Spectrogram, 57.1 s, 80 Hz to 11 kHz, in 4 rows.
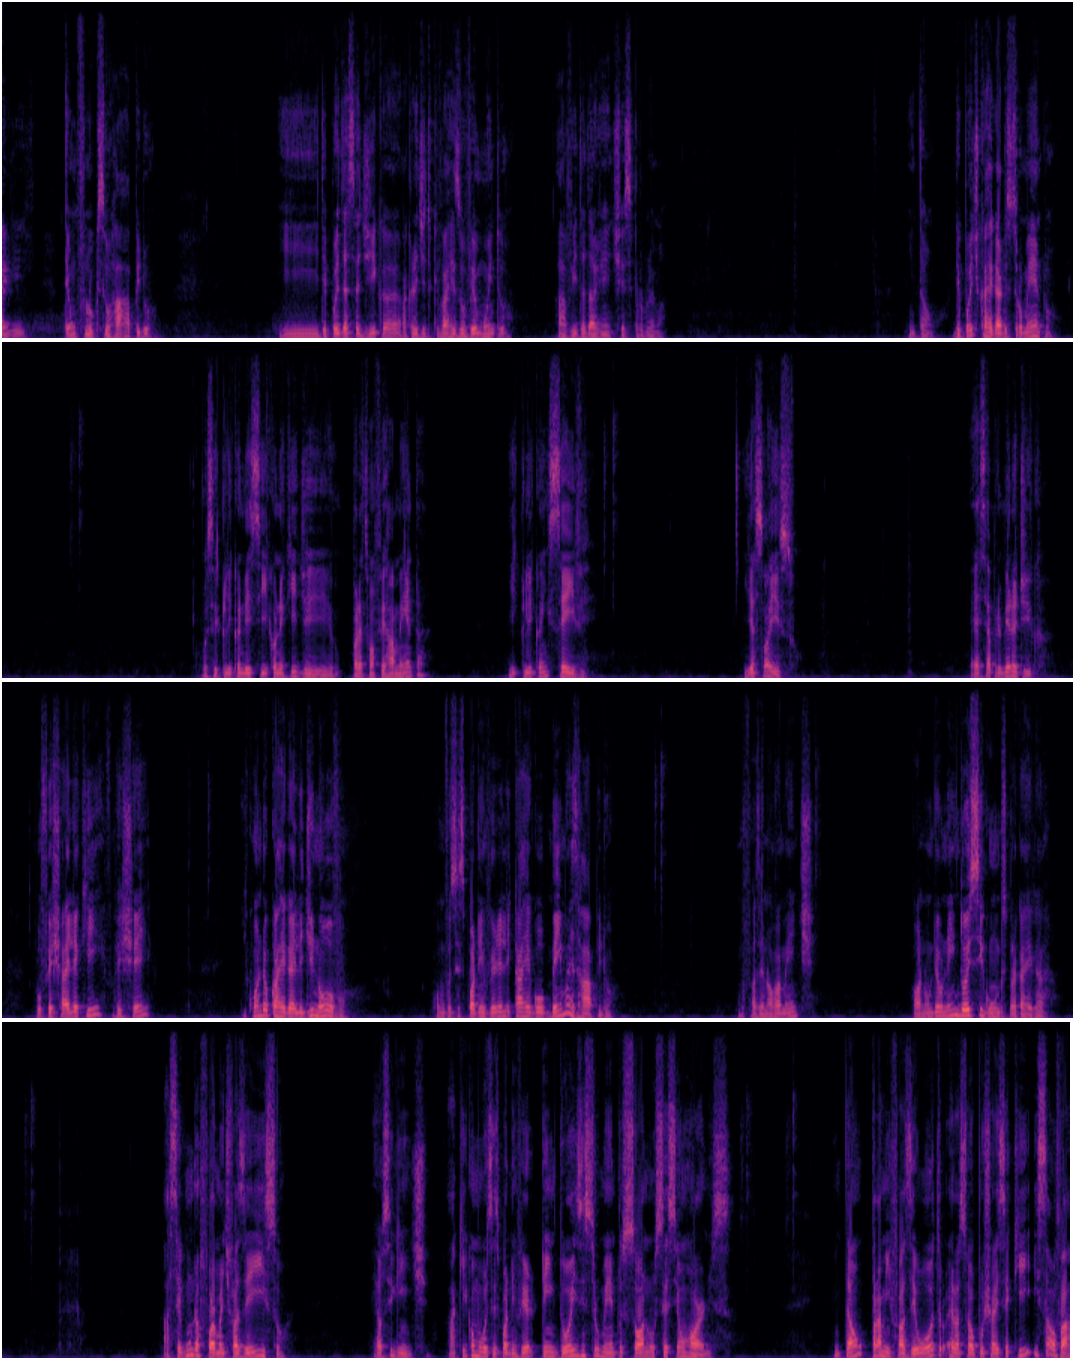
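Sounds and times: steady low hum: 0:00.0 - 0:57.0
computer mouse clicks: 0:09.0 - 0:11.8, 0:15.1 - 0:15.8, 0:22.2 - 0:23.3, 0:25.1 - 0:26.7, 0:30.5 - 0:31.5, 0:37.2 - 0:37.9, 0:43.1 - 0:44.6, 0:52.6 - 0:53.7.

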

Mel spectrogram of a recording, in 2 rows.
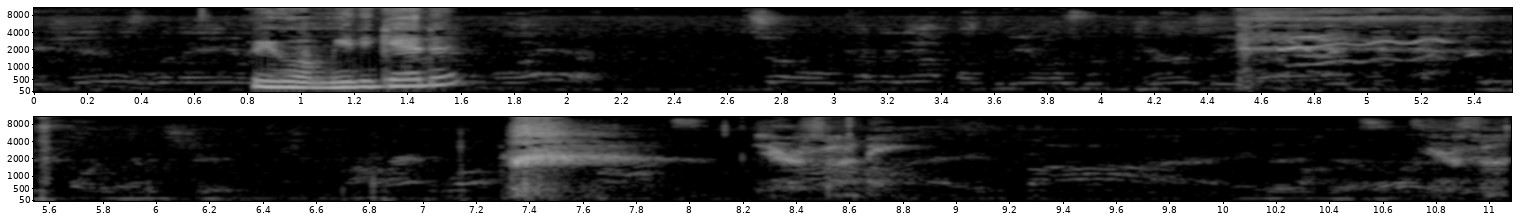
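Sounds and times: person whispering: 0:08.3 - 0:09.0, 0:10.8 - 0:11.0.

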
